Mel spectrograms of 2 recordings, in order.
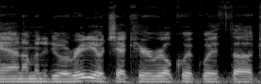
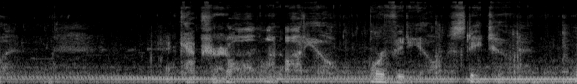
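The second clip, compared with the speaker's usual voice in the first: whispering; 6 semitones lower, 4 dB quieter, much slower than usual. Acted. Hushed sign-off while hunting Bigfoot.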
